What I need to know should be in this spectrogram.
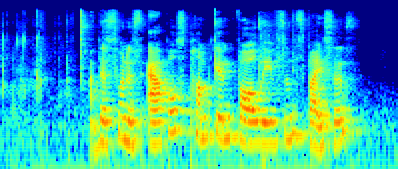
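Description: Plastic packaging crinkles in a woman's hands.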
